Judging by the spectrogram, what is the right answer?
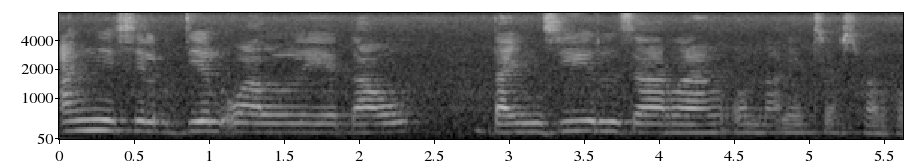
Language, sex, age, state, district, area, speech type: Bodo, female, 45-60, Assam, Kokrajhar, rural, read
